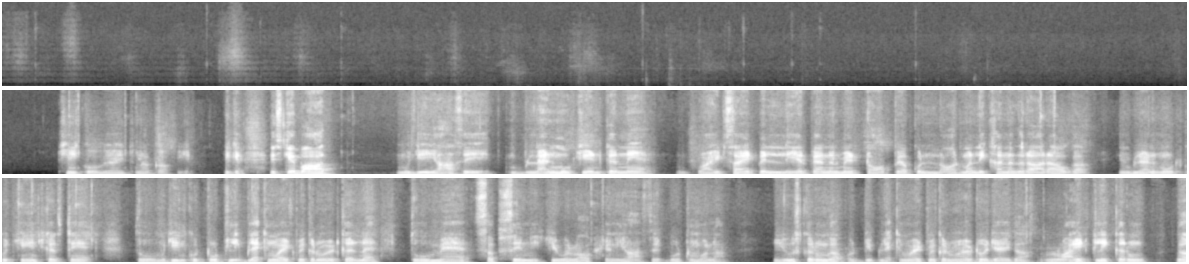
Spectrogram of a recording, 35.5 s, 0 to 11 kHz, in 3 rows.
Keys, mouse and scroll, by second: 3.4-6.6 alt+shift+drag, 6.6-7.0 shift+scroll up 2, 7.2 space, 7.4 click, 7.7 space, 8.2 click, 9.5 scroll down 1, 12.5 scroll down 1, 12.5 click, 22.2 click, 22.2 click, 29.6 click, 29.6 click, 33.9 right click.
